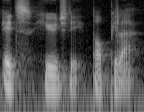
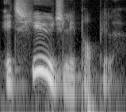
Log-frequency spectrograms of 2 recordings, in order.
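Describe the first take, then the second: First: Hugely gets no stress at all. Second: Hugely gets a lighter, natural stress. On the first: "If you don't stress it" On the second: "in reality, when you speak"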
